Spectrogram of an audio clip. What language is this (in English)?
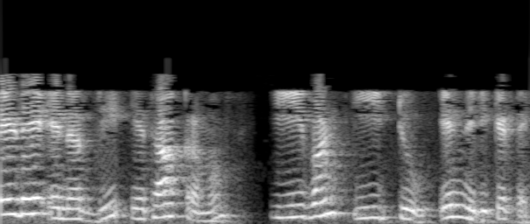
Malayalam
